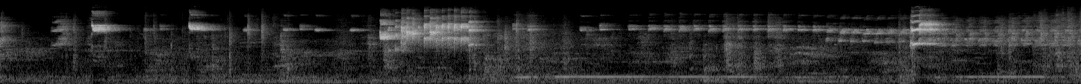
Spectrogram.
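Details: Many-coloured lovebirds calling: sharp high chirps repeated about every second at the start, a loud rasping chatter burst around four seconds, then softer squeaks and a final shrill note.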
